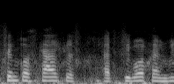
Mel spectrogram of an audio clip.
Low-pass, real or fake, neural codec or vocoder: 7.2 kHz; fake; codec, 16 kHz, 1 kbps, FreqCodec, smaller model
